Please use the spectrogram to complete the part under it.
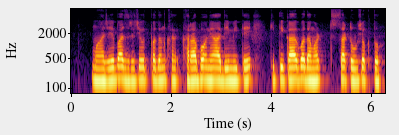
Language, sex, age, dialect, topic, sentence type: Marathi, male, 18-24, Standard Marathi, agriculture, question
